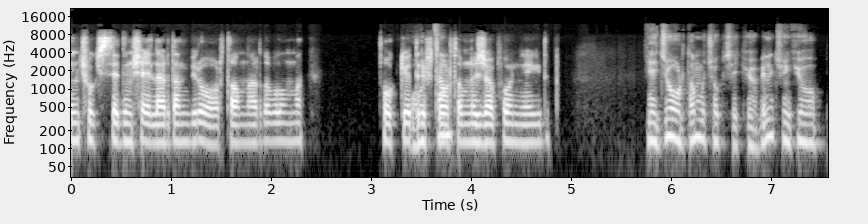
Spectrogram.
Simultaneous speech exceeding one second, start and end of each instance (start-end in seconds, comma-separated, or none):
none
